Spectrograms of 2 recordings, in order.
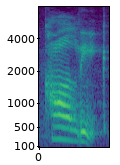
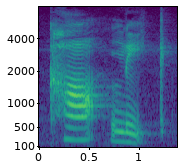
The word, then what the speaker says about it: colleague: you work with a lot of people usually pronounce college no not college college or university the places where you study here colleague a person so remember college with ge at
